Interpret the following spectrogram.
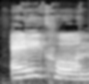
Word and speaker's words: acorn: let's read it together that doesn't sound right let's try it with my a pronunciation acorn that's much better can an acorn wear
